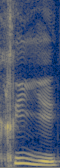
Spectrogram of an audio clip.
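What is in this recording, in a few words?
"scream", verb; Multi-Lingual Talking Picture Dictionary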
